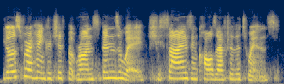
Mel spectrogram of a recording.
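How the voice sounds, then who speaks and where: Woman narrator, scripted stage directions, bright tone, highish pitch, some background noise. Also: moderate pace, poor audio. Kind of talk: scripted narration at a table read. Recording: noticeable background noise on home mic.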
